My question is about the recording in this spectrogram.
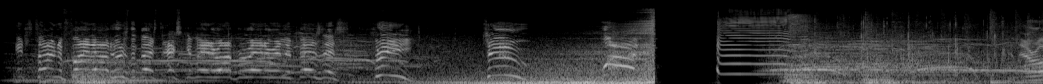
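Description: Several people shouting and whooping, then, after a brief gap, a short air horn blast about seven seconds in that signals the start of the race.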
